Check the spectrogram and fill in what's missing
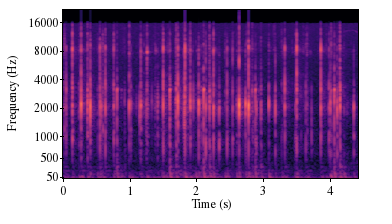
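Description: Fingertips of both hands type fast on a compact pink-white mechanical keyboard with thick plastic XDA keycaps, a polycarbonate plate and linear switches, resting on a desk mat. Around 30 quick, short clacks pile up in a steady, uneven patter, each snapping off almost at once with a bright, high-leaning tone centered near 2 kHz over a soft low thud.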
